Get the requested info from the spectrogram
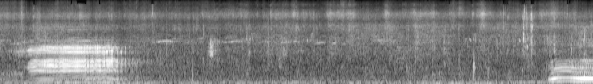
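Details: Cow in a village giving a loud moo of about one second that drops in pitch at the end, followed by quiet, then another moo starting as the clip ends.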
